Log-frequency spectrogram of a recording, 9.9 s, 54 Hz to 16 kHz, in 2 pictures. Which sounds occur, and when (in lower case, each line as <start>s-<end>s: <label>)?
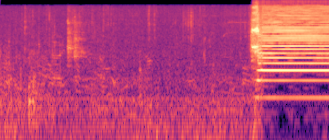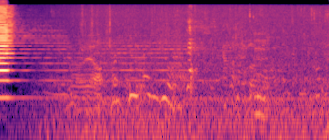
0.0s-9.8s: water vehicle
0.0s-9.8s: stream
0.0s-9.8s: wind
0.3s-0.5s: generic impact sounds
0.5s-0.9s: man speaking
0.9s-1.2s: generic impact sounds
1.4s-1.8s: human voice
2.0s-2.3s: generic impact sounds
2.7s-2.9s: generic impact sounds
3.0s-3.1s: generic impact sounds
3.3s-3.7s: mechanisms
3.7s-5.1s: foghorn
5.1s-7.8s: echo
6.0s-6.5s: man speaking
6.5s-6.5s: generic impact sounds
6.5s-7.6s: human voice
7.7s-7.8s: generic impact sounds
8.6s-9.0s: human voice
